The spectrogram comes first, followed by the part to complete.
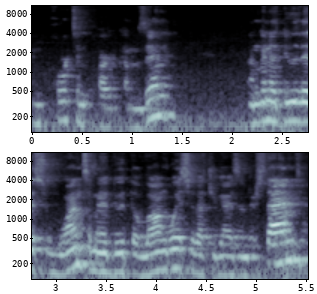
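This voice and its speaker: A man with a fairly high pitch speaks at a fairly quick pace, using ordinary pitch variation. Room echo is audible. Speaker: math teacher. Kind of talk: lecture. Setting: recorded online class.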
